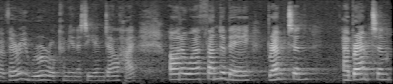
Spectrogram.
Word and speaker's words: Delhi: will start in Hamilton Delhigh spelled like Delhi in India but you say Delhigh it's a very rural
